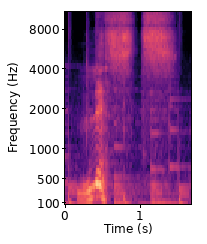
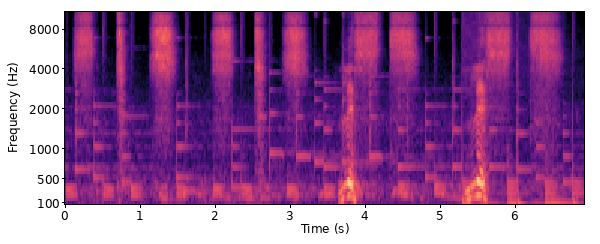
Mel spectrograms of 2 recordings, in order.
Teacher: I go from st So the tongue sits behind the teeth in the s, and then it hits the back of the teeth. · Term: three consonants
